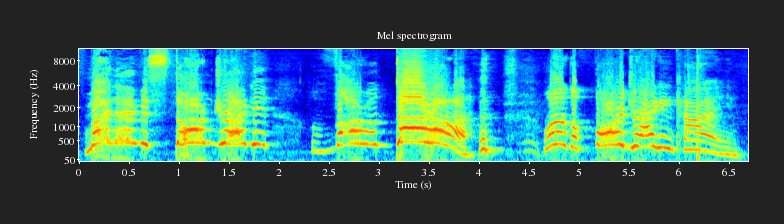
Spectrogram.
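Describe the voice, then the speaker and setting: A man voicing a huge, boastful male storm dragon that shouts a booming proclamation. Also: sing-song, slow, a crowd in the background, noisy background, exaggerated voice. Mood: boastful roar.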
